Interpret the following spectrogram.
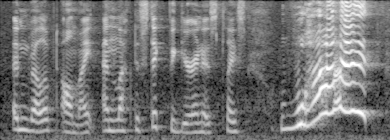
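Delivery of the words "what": high, loud stunned cry; awed confusion. A narrator's reading. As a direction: blurt it out in awe and confusion. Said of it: "in a mix of awe and confusion".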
